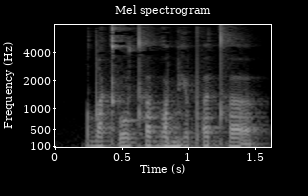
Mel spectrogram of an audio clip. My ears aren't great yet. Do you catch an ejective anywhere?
yes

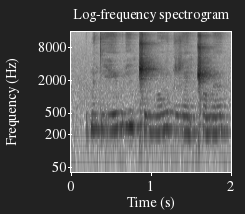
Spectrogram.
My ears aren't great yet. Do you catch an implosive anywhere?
yes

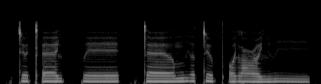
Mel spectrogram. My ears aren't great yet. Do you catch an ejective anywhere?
yes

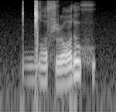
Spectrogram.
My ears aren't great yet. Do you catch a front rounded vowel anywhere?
no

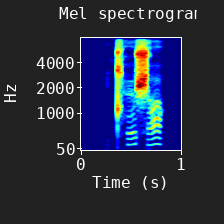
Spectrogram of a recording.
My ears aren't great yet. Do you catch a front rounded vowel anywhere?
yes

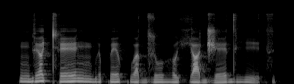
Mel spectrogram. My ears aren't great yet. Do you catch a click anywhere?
no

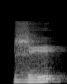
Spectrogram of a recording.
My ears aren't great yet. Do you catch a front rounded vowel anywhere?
yes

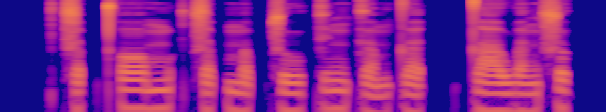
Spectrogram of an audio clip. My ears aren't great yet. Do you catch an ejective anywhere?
no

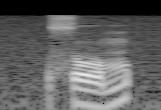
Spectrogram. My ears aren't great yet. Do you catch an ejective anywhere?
no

